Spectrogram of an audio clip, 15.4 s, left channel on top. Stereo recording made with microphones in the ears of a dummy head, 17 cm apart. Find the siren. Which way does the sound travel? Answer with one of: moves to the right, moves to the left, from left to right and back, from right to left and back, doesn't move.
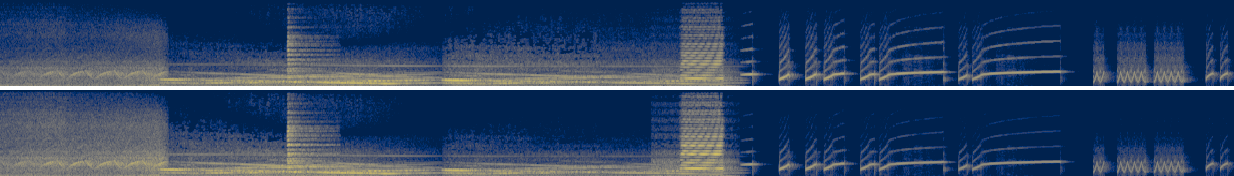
moves to the left.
